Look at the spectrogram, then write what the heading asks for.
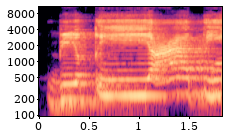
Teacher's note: قاف کو یائے مدہ کے ساتھ ملاتے ہوئے ہم نے کھینچ کر ادا کرنا ہے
